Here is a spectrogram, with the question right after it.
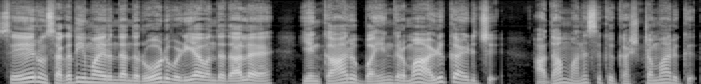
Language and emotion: Tamil, sad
